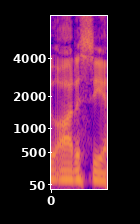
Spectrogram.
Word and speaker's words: Audacy: That, of course, includes Apple, it includes Google, Spotify, and the all-new Odyssey app. Odyssey is spelled A-U-D-A-C-Y.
